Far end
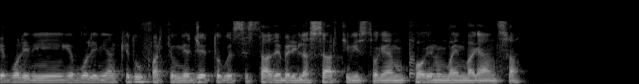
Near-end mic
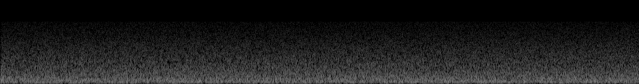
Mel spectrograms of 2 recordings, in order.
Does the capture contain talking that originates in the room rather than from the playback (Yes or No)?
No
